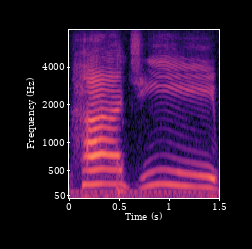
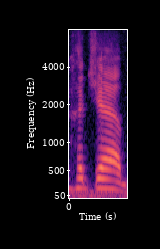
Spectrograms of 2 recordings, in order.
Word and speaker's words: hijab: Apparently, was taken out of context, but hajib or something she said, and it's actually pronounced like hijab or something.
